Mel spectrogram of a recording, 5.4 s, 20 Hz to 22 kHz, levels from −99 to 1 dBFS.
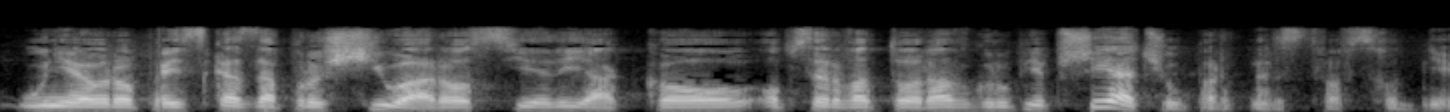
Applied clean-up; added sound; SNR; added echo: none; none; none; none.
